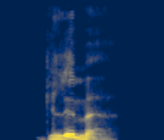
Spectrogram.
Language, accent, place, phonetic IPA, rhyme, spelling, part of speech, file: German, Germany, Berlin, [ˈɡlɪmə], -ɪmə, glimme, verb, De-glimme.ogg
- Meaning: inflection of glimmen: 1. first-person singular present 2. first/third-person singular subjunctive I 3. singular imperative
